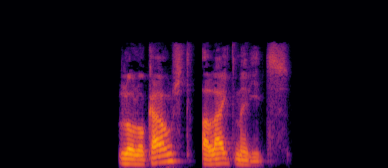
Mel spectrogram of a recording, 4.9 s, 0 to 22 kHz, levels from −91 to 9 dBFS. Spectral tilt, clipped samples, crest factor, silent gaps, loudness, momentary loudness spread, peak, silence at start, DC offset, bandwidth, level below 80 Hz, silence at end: -6 dB/octave; under 0.1%; 20 dB; 2.46-2.52 s; -19 LUFS; 15 LU; -2 dBFS; 1.5 s; under 0.1%; 8 kHz; -60 dBFS; 1.3 s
